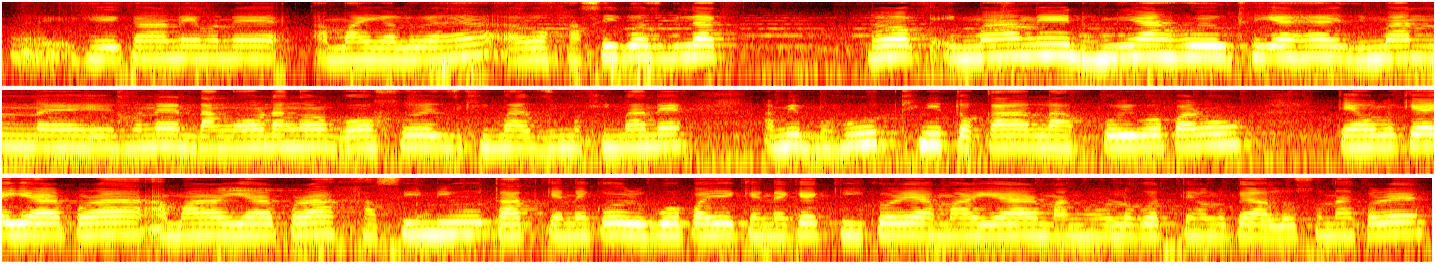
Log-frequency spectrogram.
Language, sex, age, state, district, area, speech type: Assamese, female, 60+, Assam, Golaghat, urban, spontaneous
